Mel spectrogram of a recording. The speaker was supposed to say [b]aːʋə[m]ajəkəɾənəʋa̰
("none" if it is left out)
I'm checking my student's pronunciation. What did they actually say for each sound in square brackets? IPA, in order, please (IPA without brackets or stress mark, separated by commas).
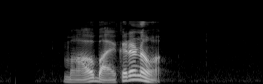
m, b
